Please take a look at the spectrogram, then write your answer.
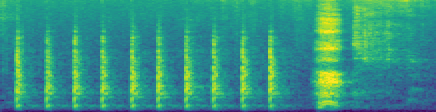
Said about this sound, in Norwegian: Så går han, og så var noen småfugler som kikket inn vinduet, som ligger og pikker på vinduet.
